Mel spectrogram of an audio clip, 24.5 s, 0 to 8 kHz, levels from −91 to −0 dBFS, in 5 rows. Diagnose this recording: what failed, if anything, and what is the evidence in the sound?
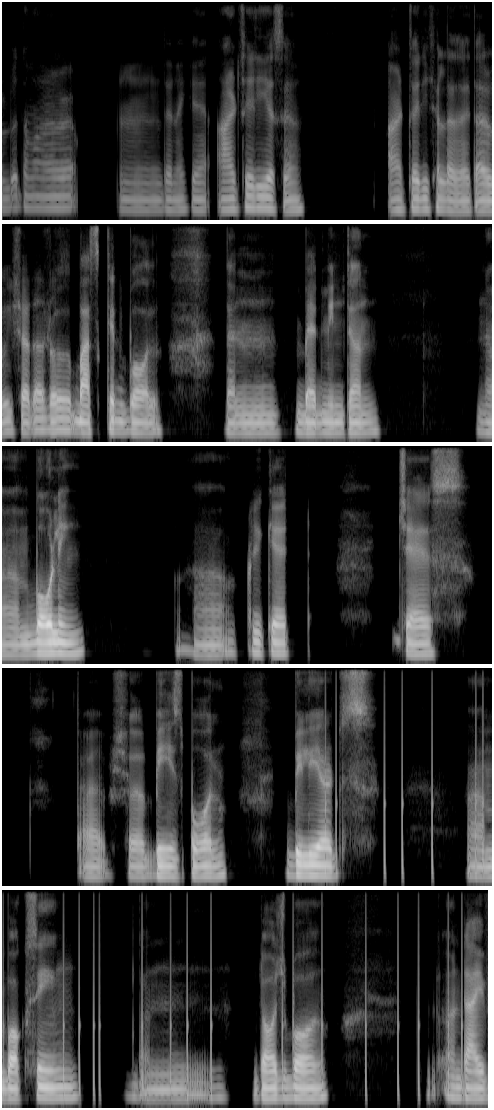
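The speech and its background swell together twice near the start: from 0.19 to 3.11 s the level climbs by about 11 dB, then again from 3.86 to 5.6 s by about 8 dB. That is automatic gain rising, a fault in the call processing stage. The automatic gain control judged the input too quiet and ramped its gain up over a couple of seconds. Because it raises everything it receives, the room noise grows along with the speech.

From 17.93 s to 24.21 s a train of clicks sits over the sound, roughly twenty similar pops at an uneven spacing averaging about 3.7 per second, standing out by something like 15 dB and audible in the pauses as well as under the speech. Near-identical, repeated impulses like these likely come from electrical interference from nearby equipment or a faulty connection or power supply, injecting pulses in the analogue wiring or the driver stage. The call's microphone processing has removed everything above 8 kHz, which fits normal wideband call audio, so the clicks are heard without their highest edge.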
